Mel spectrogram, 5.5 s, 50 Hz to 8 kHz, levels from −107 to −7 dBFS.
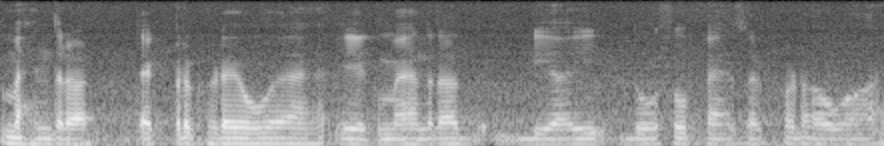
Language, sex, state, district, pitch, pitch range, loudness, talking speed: Hindi, male, Uttar Pradesh, Shamli, 105 Hz, 100-105 Hz, -23 LUFS, 150 wpm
